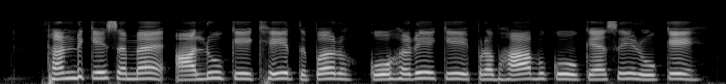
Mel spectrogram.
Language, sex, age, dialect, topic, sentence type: Magahi, female, 31-35, Western, agriculture, question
